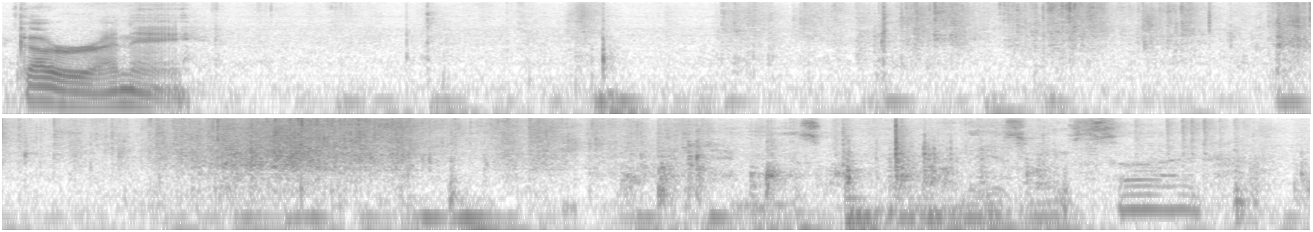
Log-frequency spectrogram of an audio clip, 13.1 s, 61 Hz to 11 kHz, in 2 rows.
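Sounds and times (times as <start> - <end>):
wrappers crinkling and rustling: 2.6 - 13.0.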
